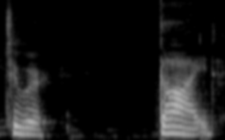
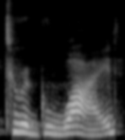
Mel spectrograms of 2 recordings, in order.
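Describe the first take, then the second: First: No U sound is heard after the G. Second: A U sound is heard after the G. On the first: The speaker calls it right. "we say tour guide" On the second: The speaker calls it wrong. "We don't say tour guide"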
